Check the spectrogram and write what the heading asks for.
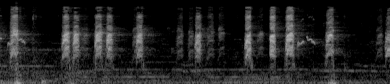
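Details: Sooty-headed bulbul, recorded without added sounds and used to lure bulbuls, giving harsh, broadband squawking notes in irregular bursts with short pauses, over a faint low hum.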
